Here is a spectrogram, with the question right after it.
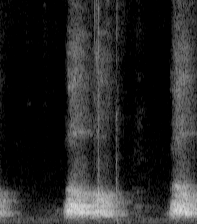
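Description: A pit bull barks loudly and close by, with two separate bursts: a longer bark followed by a short pause and then another, with no other sound between.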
